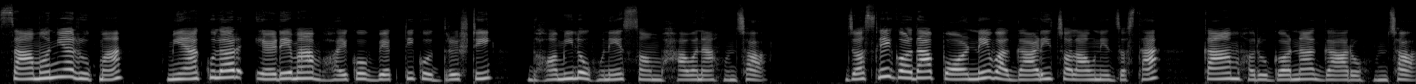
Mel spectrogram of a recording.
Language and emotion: Nepali, neutral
